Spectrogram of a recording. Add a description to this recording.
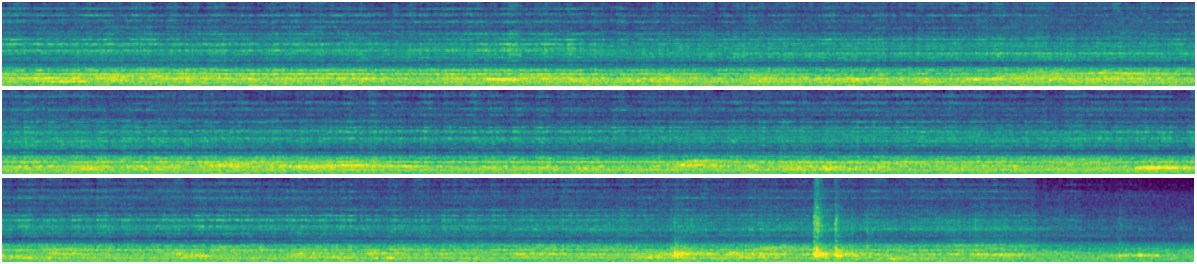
Near the amusement park called Walibi, you can hear the children playing loudly.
